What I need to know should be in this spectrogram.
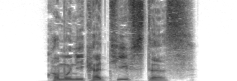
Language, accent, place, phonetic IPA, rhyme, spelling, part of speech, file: German, Germany, Berlin, [kɔmunikaˈtiːfstəs], -iːfstəs, kommunikativstes, adjective, De-kommunikativstes.ogg
- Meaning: strong/mixed nominative/accusative neuter singular superlative degree of kommunikativ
